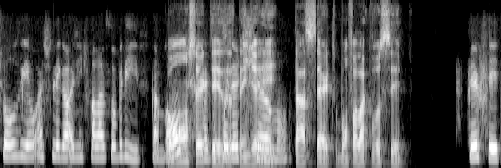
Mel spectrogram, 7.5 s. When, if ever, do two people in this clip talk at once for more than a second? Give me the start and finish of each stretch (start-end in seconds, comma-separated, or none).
2.4-4.4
